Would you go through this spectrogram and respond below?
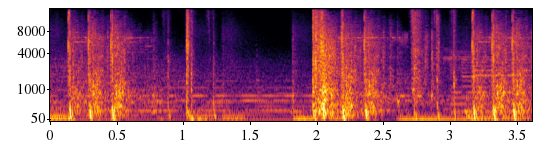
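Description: Musket volleys and cannon fire crack through a video game battle in rapid, uneven bursts of sharp reports. After a brief lull comes a denser barrage, all moderately loud and without talk.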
